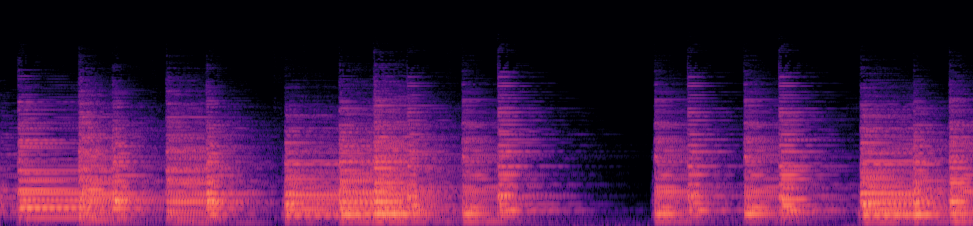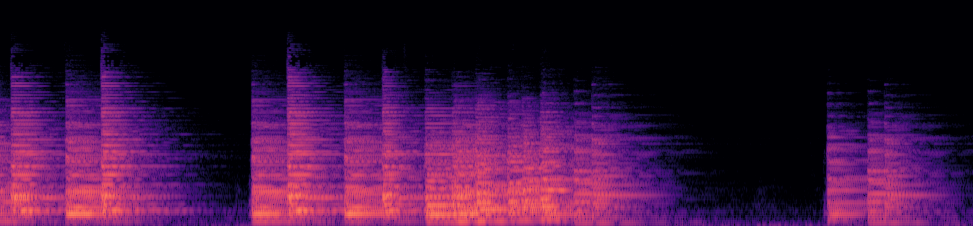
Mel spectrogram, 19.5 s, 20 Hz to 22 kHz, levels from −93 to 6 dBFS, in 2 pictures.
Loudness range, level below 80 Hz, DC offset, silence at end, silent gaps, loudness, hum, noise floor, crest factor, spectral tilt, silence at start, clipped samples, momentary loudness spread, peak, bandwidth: 7 LU; -52 dBFS; under 0.1%; 0.45 s; none; -26 LUFS; none; -68 dBFS; 20 dB; -7.5 dB/octave; 0 s; under 0.1%; 15 LU; -6 dBFS; 7.6 kHz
